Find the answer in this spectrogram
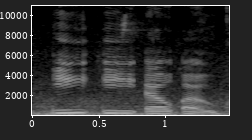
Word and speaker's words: Grillo: I think it's actually Grillo. I saw the pronunciation, and it's Greelo.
